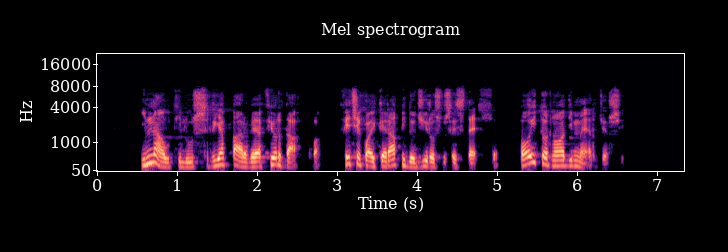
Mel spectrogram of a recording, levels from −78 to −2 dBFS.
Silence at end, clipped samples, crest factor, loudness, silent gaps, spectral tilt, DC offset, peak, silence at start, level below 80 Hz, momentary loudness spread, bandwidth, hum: 0.8 s; under 0.1%; 16 dB; -17 LUFS; 2.88-3.03 s, 5.10-5.29 s; -5.5 dB/octave; under 0.1%; -2 dBFS; 0.55 s; -58 dBFS; 13 LU; 7.8 kHz; none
